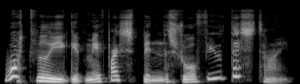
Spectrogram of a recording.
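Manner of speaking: a scheming little imp asking his price; little man. A narrator's reading. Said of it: "the little man ... said".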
